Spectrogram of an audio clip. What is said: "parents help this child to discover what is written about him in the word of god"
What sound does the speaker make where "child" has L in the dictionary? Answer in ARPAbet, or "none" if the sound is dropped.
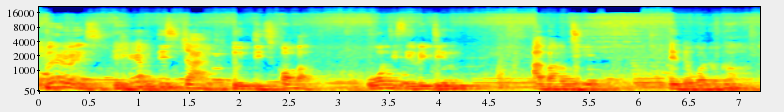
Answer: L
